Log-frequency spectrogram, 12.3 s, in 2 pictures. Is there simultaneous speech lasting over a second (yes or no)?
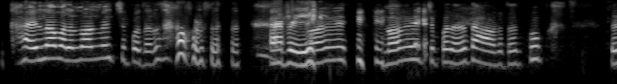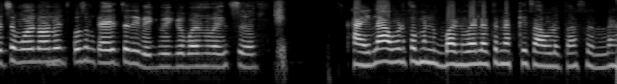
no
